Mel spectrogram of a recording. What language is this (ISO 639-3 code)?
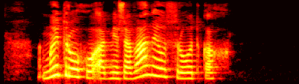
bel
